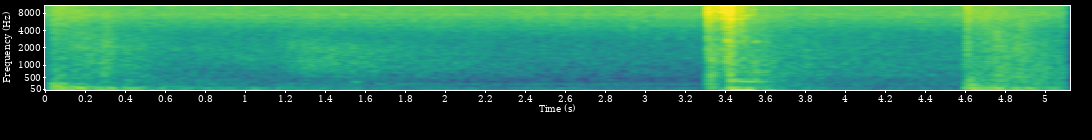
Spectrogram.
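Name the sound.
lightning bolt strike in distance, ARMA 3 video game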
